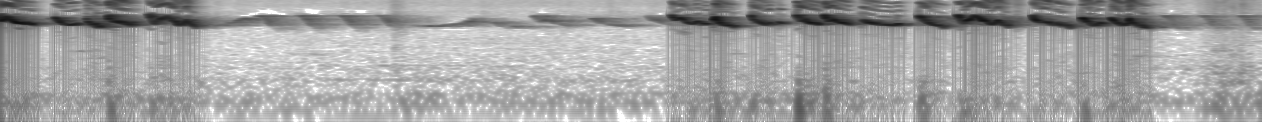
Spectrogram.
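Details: Japanese white-eye decoy bird singing its líu song to lure a wild flock: a rapid burst of high, thin twittering notes, a pause of about two seconds, then a longer run of sharp chirps.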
